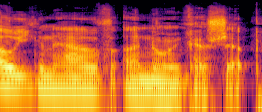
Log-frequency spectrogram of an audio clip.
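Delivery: ordinary talk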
